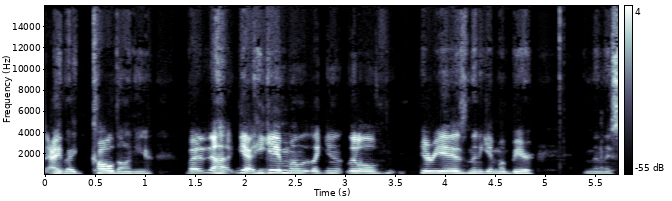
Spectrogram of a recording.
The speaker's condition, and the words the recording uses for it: None; typical speech.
